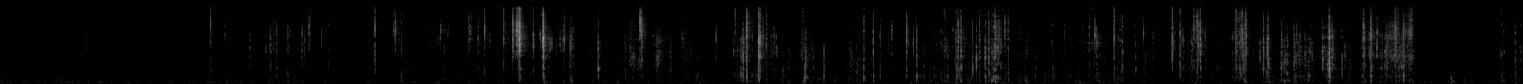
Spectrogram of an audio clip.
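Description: Waxed-paper wrapper of a 1985 trading-card wax pack being torn open and crinkled by hand: crackling tearing and rustling that starts about two seconds in and stops near the end.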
